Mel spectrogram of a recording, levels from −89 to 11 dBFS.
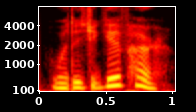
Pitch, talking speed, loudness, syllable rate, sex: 205 Hz, 290 wpm, -17 LUFS, 6.6 syllables/s, female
